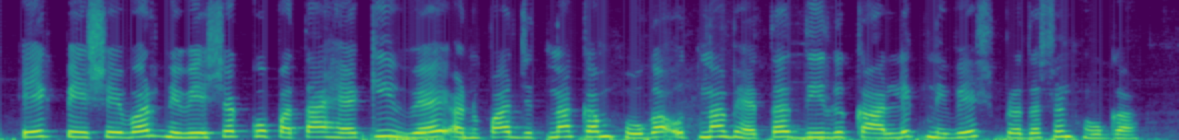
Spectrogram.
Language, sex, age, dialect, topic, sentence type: Hindi, female, 18-24, Kanauji Braj Bhasha, banking, statement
